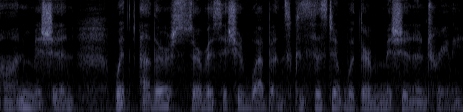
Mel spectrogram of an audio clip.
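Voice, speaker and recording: A woman with a very deep, low pitch speaks with vocal fry and lively intonation. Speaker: political reaction commentator. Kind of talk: reading a news article aloud.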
